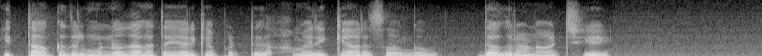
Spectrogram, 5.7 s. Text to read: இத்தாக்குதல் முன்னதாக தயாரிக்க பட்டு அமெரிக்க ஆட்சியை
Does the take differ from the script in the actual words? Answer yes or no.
yes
